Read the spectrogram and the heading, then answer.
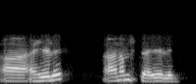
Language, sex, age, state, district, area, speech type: Kannada, male, 45-60, Karnataka, Chamarajanagar, rural, conversation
